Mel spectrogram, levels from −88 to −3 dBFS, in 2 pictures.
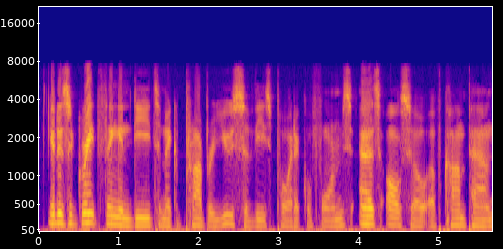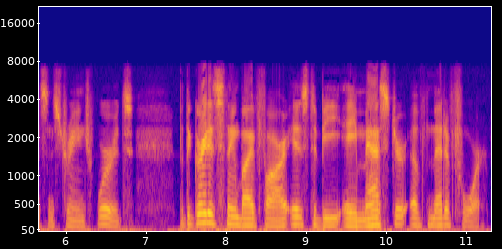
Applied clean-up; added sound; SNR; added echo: none; none; none; none.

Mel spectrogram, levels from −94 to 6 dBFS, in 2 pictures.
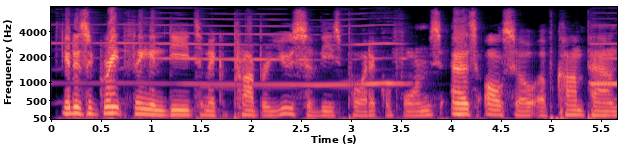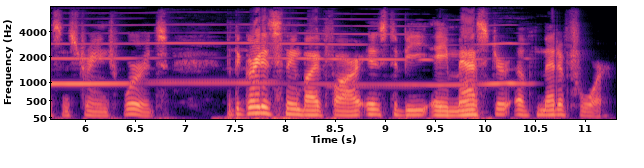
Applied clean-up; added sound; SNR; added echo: classical method log-MMSE.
